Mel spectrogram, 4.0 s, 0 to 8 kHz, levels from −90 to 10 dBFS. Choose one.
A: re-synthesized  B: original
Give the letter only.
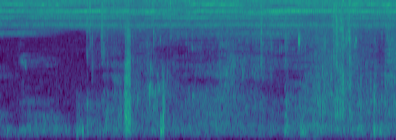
B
